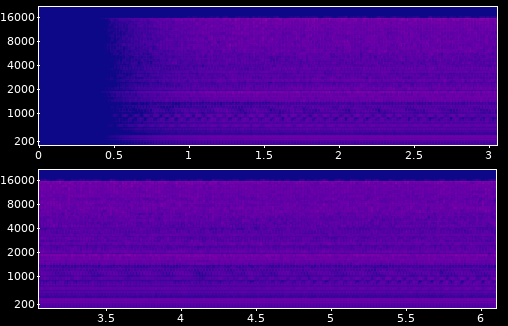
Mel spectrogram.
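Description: Steady electrical hum with a stack of overtones, fading in about half a second in and then holding level.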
